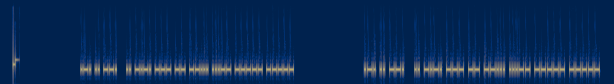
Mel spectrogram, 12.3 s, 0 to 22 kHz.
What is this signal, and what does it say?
Morse code, heard as a keyed tone, about 35 wpm, 700 Hz. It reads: RIG ICOM7300 RIG ICOM7300
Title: Speed-Racing Common QSO Phrases Encore - 28wpm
